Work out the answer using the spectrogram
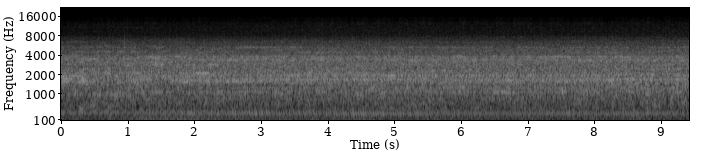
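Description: Engine of an off-road vehicle idling steadily close by.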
